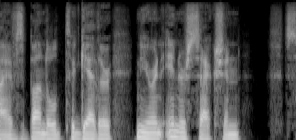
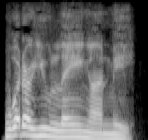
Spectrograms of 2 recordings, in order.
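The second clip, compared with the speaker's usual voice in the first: higher-pitched angry demand; furious challenge; 5 semitones higher, 4 dB louder than usual. A narrator's reading. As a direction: throw it out as an indignant challenge. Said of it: "Collie Parker said furiously".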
